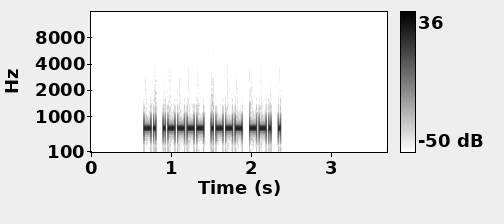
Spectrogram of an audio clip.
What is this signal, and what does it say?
Morse code, heard as a keyed tone, about 47 wpm, 700 Hz. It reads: N1JGE
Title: Speed Racing - USA 1x3 Call Signs 40wpm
